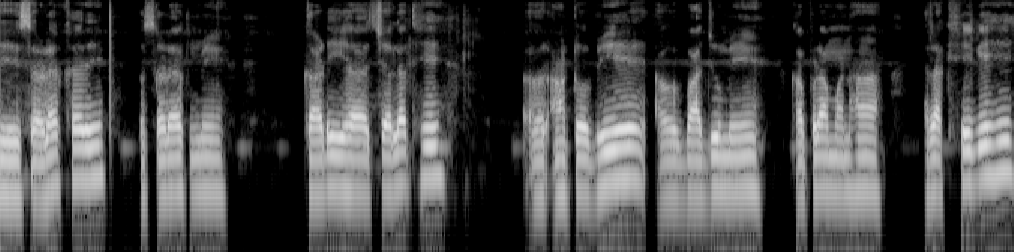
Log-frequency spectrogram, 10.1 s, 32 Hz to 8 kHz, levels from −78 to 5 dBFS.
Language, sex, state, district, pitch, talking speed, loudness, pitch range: Chhattisgarhi, male, Chhattisgarh, Rajnandgaon, 130 Hz, 140 wpm, -15 LUFS, 120-155 Hz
